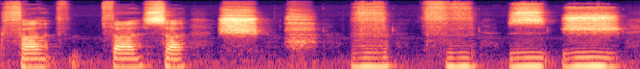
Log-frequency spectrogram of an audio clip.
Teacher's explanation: you can kind of continue their production as long as you want, as long as you have enough air coming out of your lungs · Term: fricative sounds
